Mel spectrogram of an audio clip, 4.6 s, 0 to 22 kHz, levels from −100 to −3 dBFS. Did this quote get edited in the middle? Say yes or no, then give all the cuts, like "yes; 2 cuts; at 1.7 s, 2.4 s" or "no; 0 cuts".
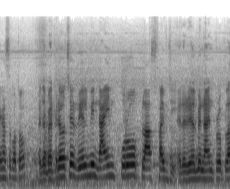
yes; 1 cut; at 1.1 s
